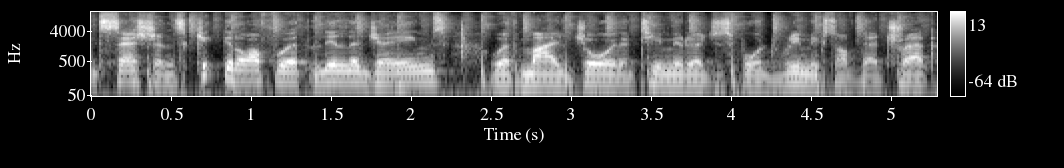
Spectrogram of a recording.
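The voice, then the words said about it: Slightly sick, throaty voice. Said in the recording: “I don't know if you can hear in my voice, I'm coming up with a little bit of flu... as I speak, my throat is getting irritated”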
